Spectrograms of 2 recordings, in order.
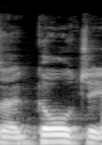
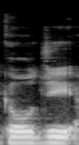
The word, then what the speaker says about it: Golgi: Yeah, I think it's actually pronounced Golgi, yeah.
